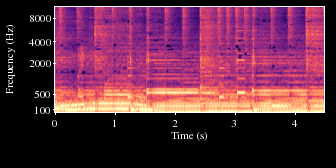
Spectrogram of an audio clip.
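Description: Music playing from a MiniDisc on a Lo-D AX-M7 MD/CD receiver through loudspeakers: a loud instrumental stretch of a Vietnamese song between sung lines, with a steady bass.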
